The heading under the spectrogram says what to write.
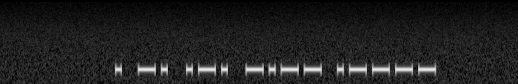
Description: Morse code, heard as a keyed tone, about 20 wpm, 700 Hz. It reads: ENRY1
